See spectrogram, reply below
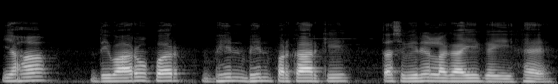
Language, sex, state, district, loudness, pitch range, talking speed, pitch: Hindi, male, Jharkhand, Ranchi, -18 LUFS, 145-160 Hz, 120 wpm, 150 Hz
